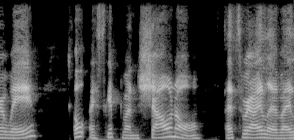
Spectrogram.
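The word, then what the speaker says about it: Shawano: Shauno, that's where I live. I live in Shauno, which is a town right south of the reservation. I know that's pronounced Sawano, which means south.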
